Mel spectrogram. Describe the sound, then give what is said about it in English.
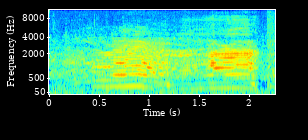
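Cattle on an abbey's working farm with eighty head: a single long, drawn-out moo, loud and rich in tone, with no voices. “The abbey is also a working farm with 80 head of cattle.”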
